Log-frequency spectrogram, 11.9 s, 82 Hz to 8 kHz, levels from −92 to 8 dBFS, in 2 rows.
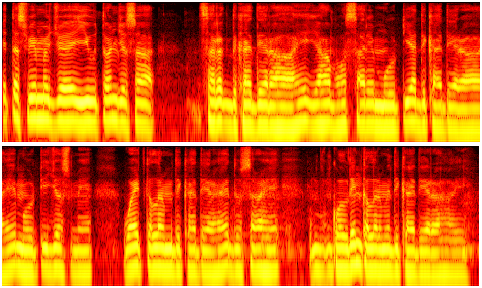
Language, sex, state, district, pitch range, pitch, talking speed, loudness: Hindi, male, Arunachal Pradesh, Longding, 130-150 Hz, 140 Hz, 195 wpm, -16 LUFS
